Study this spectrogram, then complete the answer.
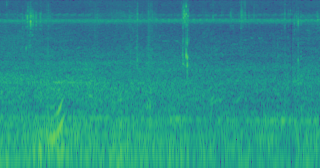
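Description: A man chews food, close to a microphone.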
